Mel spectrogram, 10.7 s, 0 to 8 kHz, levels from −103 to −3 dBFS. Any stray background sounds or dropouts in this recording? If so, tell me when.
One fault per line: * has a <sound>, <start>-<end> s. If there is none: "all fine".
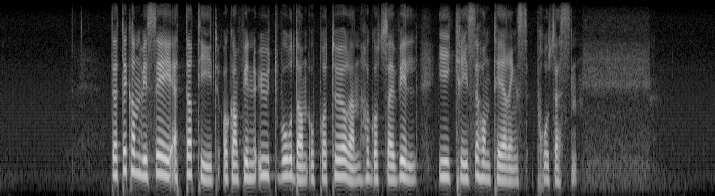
all fine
